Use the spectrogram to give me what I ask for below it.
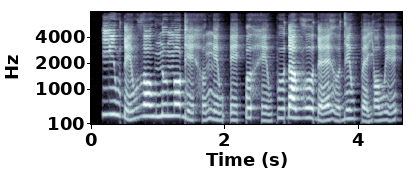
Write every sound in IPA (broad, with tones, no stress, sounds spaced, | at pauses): j i˥˧ w ɗ e˩˥ w ð ɔ˥ w n u˥ ŋ ɔ˥ ɡ e˨˩˦ h ʊ˩˥ ŋ e˨˩˦ w ʔ e˨˩˦ k͡p ʊ˥ h e˨˩˦ w p u˥ ɗ a˥ w ɣ o˥˧ ɗ ɛ˩˥ ɣ ʊ˩˥ d e˥ w p ɛ˨˩˦ j ɔ˧˥ w ɪ˩˥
